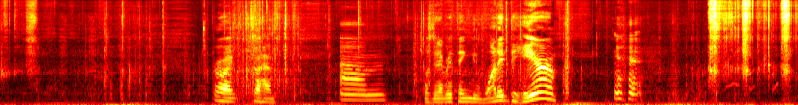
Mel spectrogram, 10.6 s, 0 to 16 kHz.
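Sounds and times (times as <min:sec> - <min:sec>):
person eating a crunchy spicy snack: 0:00.0 - 0:00.6, 0:09.4 - 0:10.6
speech: 0:02.8 - 0:03.8, 0:04.5 - 0:07.6, 0:08.2 - 0:08.6.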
